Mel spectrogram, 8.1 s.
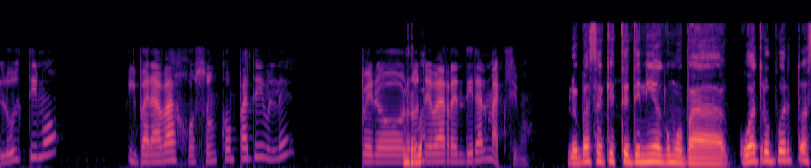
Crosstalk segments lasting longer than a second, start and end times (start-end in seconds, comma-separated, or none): none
